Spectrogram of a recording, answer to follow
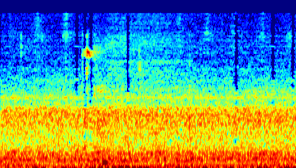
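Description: Quiet room tone: a steady low hum and faint hiss, with one brief faint high squeak or click just over half a second in.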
